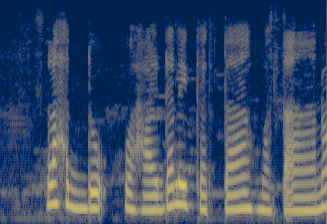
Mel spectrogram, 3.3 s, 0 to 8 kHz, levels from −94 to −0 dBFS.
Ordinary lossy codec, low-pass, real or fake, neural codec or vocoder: none; none; real; none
